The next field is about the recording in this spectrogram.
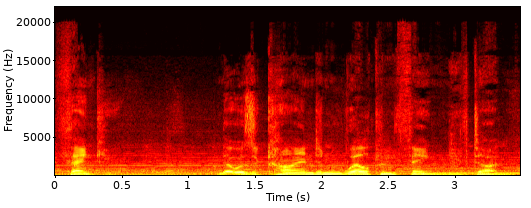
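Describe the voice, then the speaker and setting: A man's voice: medium pitch, very animated, normal speed, natural voice. A man playing an earnest, courteous commander in a fantasy audio drama. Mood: warm, courteous. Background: loud music.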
